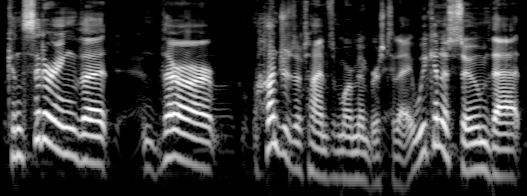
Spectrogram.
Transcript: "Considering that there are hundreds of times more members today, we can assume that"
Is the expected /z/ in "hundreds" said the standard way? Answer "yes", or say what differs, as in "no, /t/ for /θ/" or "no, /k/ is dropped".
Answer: yes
